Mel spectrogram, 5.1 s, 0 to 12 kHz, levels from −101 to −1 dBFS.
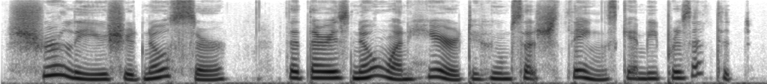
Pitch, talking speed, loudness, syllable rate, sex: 245 Hz, 210 wpm, -16 LUFS, 5.6 syllables/s, female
